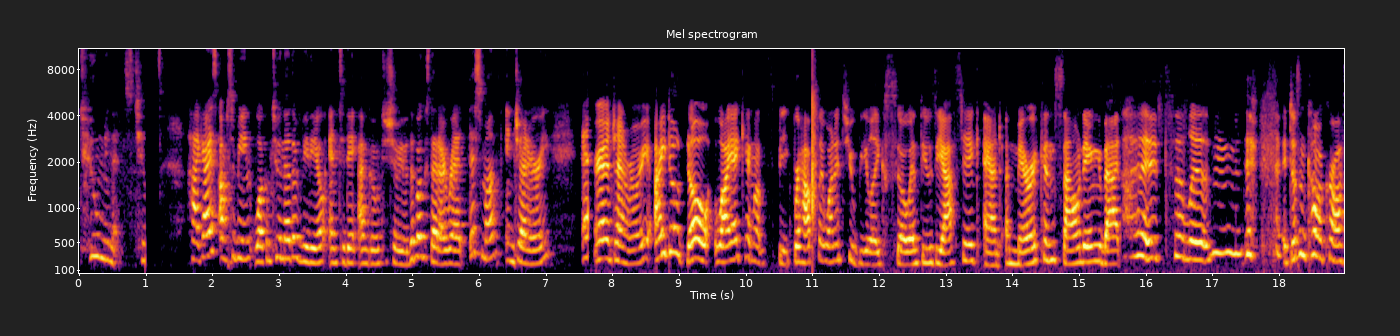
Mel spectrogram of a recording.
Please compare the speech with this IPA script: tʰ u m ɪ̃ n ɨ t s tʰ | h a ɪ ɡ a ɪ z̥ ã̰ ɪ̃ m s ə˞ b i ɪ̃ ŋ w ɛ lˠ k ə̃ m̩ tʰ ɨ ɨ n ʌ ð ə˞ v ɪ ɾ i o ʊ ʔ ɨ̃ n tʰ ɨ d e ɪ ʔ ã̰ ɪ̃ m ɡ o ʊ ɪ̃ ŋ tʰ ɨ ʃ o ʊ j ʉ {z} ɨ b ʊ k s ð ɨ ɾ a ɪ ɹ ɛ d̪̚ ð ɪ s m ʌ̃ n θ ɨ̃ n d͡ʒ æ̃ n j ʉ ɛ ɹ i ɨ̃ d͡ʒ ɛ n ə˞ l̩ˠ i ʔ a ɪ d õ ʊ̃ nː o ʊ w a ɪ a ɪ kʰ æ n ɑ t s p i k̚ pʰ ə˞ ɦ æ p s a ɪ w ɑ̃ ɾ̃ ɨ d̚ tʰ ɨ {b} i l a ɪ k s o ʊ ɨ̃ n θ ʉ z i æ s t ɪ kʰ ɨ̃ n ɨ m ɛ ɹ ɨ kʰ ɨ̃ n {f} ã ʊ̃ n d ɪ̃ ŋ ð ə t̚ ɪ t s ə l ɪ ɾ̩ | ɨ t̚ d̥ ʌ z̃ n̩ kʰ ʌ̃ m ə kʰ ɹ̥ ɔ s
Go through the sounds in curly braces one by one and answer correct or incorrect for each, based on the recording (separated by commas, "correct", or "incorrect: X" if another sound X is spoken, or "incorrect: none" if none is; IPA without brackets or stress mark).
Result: incorrect: ð, correct, incorrect: s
